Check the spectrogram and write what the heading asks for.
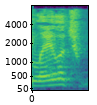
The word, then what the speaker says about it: Lalich: Lalich, welcome to Behind the Paranormal.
